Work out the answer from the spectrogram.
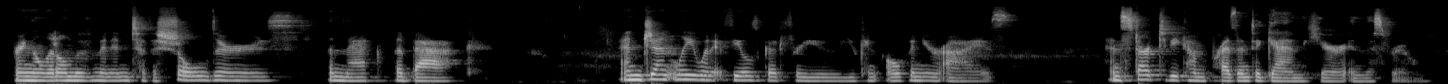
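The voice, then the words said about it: Soft, soothing guided-meditation voice. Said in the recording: “Your voice is so soothing.”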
